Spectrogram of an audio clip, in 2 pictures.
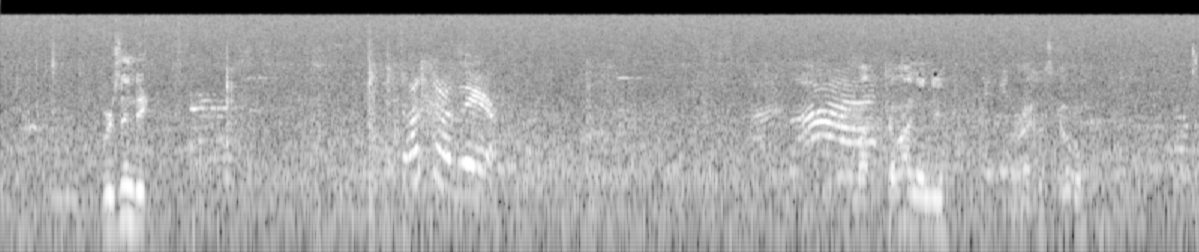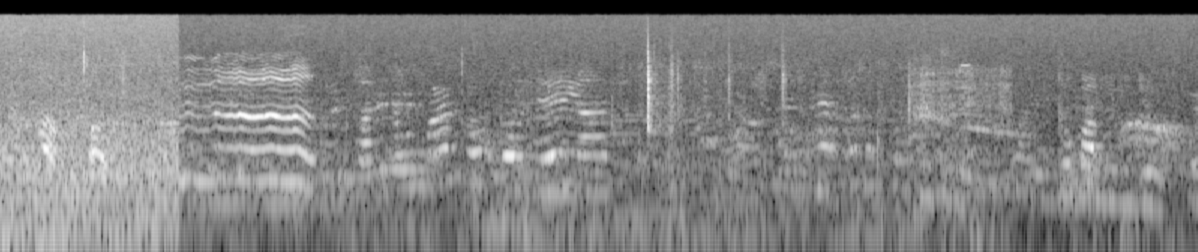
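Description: Young children chatter and squeal nearby.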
